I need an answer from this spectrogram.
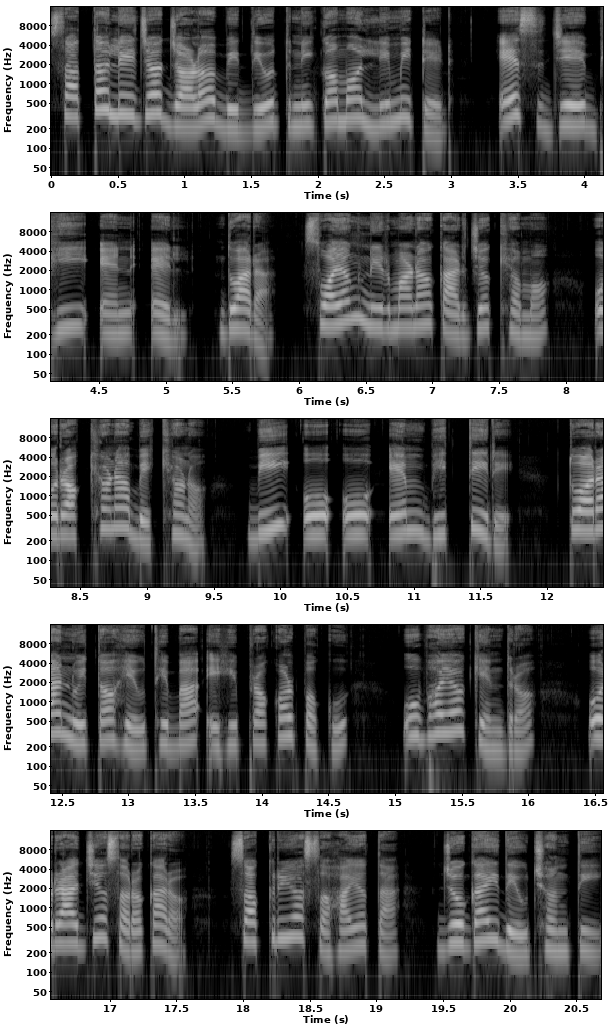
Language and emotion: Odia, neutral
